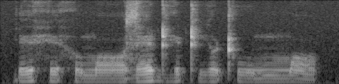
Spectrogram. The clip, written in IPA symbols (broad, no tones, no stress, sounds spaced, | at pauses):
ɾ ɪ h ɪ h ʊ m ɔː z ɛ ɖʱ ɪ ʈʰ i o̯ ʈʰ u mː ɔ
